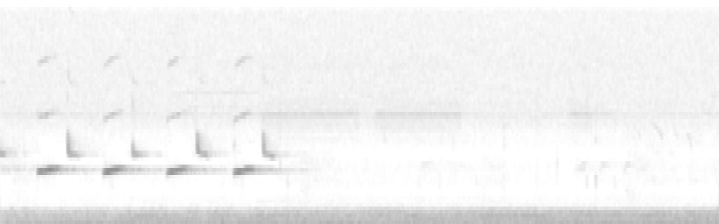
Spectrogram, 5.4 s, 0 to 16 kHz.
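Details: Garden great tit recorded in March 2023 at Weener, East Frisia, northwest Germany, giving four high whistled two-part notes with a rising tip at half-second intervals, then quiet for the remaining seconds.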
